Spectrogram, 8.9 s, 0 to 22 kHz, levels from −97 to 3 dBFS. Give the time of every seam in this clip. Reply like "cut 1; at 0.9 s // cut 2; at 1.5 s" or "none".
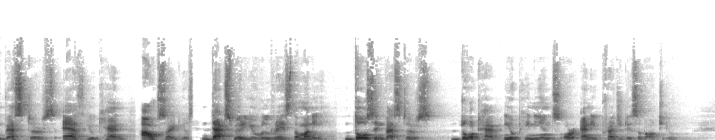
cut 1; at 1.7 s // cut 2; at 2.4 s // cut 3; at 4.2 s // cut 4; at 6.3 s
